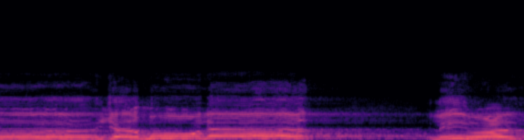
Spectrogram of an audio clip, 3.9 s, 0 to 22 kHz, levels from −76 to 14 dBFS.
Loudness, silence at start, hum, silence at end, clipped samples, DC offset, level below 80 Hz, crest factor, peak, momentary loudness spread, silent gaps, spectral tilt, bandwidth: -20 LUFS; 0 s; none; 0 s; under 0.1%; under 0.1%; -68 dBFS; 14 dB; -8 dBFS; 17 LU; none; -2.5 dB/octave; 10.5 kHz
